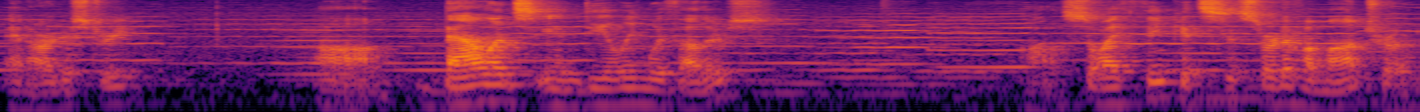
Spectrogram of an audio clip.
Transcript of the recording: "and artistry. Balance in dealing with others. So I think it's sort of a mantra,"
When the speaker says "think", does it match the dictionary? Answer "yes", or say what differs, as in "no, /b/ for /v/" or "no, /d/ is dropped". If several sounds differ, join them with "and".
yes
